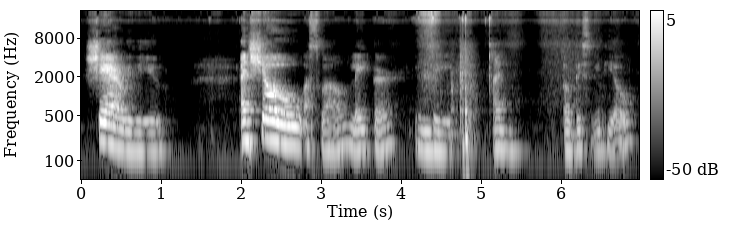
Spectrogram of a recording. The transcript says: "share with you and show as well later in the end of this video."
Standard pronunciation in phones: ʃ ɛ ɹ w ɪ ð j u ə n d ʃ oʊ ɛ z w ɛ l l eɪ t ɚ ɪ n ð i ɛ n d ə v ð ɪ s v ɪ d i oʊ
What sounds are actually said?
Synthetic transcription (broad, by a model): ʃ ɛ ɹ w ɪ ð j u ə n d ʃ oʊ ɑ s w ɛ l l eɪ t ɚ ɪ n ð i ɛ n ə v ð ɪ s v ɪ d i oʊ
